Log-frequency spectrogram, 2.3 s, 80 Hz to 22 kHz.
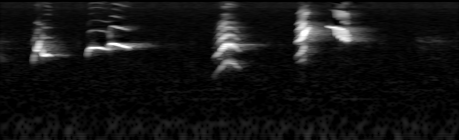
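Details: Oriental magpie-robin song on a cold 15-degree Tet morning, used to lure another bird down to fight: four short separated phrases of sharp chirps and a bright slurred whistle, with quiet gaps between.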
